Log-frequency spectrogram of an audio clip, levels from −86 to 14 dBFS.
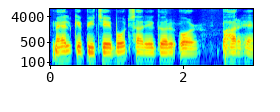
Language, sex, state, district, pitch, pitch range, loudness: Hindi, male, Arunachal Pradesh, Lower Dibang Valley, 110 Hz, 110-115 Hz, -15 LUFS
